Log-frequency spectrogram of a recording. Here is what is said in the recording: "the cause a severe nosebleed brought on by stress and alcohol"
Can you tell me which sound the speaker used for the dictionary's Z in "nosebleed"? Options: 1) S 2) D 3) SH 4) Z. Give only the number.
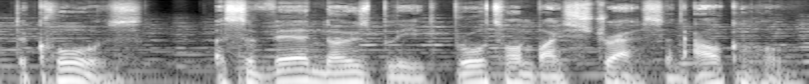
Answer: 4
